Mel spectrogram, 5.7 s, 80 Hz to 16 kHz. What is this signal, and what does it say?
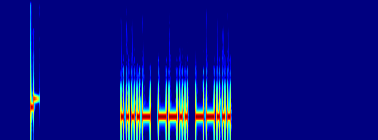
Morse code, heard as a keyed tone, about 30 wpm, 700 Hz. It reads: 4Z7
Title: Callsign Prefixes for Top 50 DXCC - 30wpm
